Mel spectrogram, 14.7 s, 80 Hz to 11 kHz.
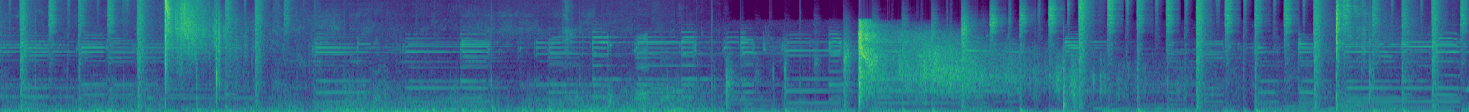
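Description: Background music with a steady beat throughout. About eight and a half seconds in, a single .22-250 varmint rifle shot cracks and its report dies away over a second or more. A shorter sharp crack comes near two seconds in.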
